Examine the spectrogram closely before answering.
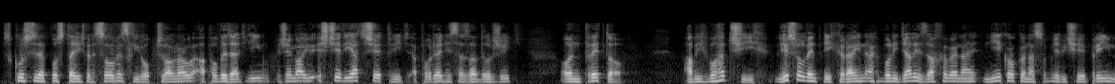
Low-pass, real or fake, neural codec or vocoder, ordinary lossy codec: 7.2 kHz; fake; codec, 16 kHz in and 24 kHz out, 0.6 kbps, FocalCodec, streaming, 2048 codes; none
